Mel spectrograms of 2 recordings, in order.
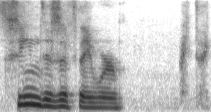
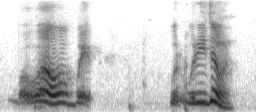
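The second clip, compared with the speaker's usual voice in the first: high pitched, startled, taken-aback surprise; 7 semitones higher than usual. Voicing a character as another starts doing his thing: surprised. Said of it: "is kinda surprised".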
